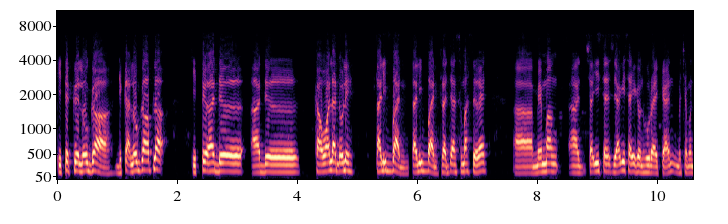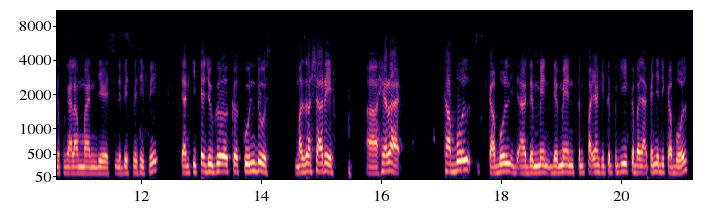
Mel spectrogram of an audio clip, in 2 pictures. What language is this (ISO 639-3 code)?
msa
